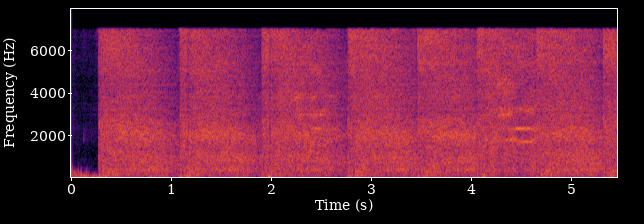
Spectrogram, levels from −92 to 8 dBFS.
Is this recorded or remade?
remade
